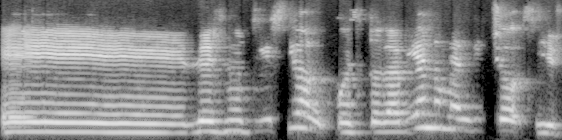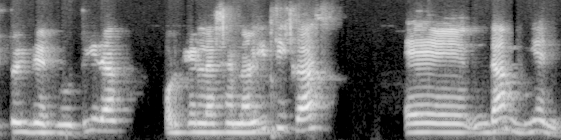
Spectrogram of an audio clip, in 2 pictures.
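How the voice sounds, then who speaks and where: Very slow, medium-pitched speech from a woman, with ordinary pitch variation. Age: 70s. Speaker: patient with COPD. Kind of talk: webinar question. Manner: halting.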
